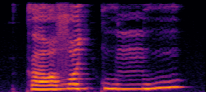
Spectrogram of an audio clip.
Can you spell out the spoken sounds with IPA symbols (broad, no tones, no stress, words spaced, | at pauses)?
kazˤɪʎkunːu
